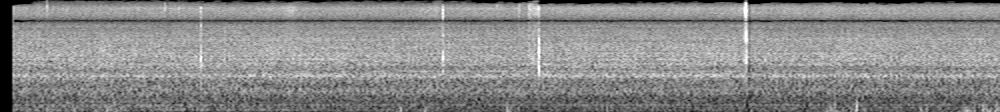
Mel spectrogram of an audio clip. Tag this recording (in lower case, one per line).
outside, urban or man-made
